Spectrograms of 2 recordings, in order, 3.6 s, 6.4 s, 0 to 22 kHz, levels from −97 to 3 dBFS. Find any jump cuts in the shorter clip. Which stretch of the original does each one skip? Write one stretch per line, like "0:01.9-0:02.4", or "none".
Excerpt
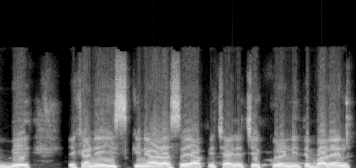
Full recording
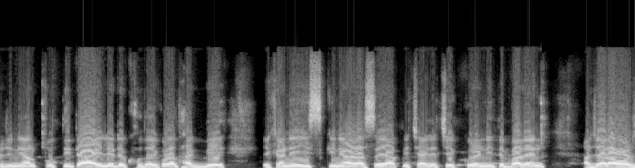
none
